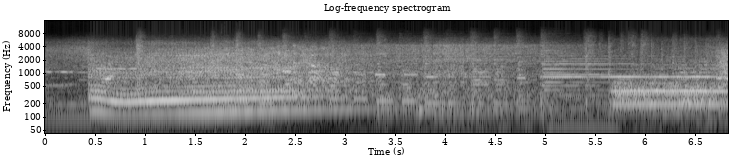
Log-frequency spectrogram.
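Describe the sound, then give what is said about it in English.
A car engine revs hard and roars continuously during a car chase, pitch rising and falling as it accelerates, loud throughout, as the driver tries to lose pursuers. “I didn't know zombies could drive cars. Well, these can. Hang on, gang. I'm gonna try and lose them.”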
